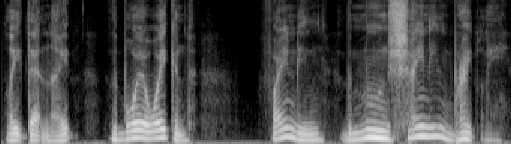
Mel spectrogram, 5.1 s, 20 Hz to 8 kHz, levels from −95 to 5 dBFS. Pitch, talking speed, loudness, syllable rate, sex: 140 Hz, 130 wpm, -16 LUFS, 4.4 syllables/s, male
